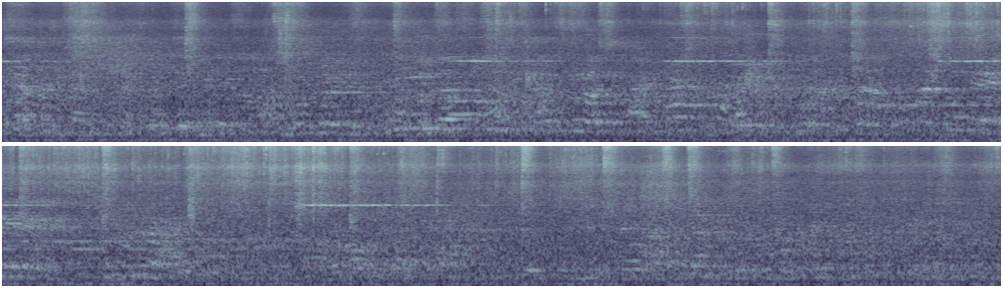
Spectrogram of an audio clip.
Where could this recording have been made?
in a subway station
